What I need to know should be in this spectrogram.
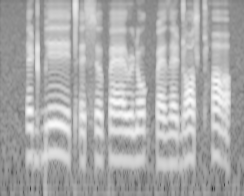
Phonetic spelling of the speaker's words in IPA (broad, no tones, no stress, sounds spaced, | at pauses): ɛ ɖ ɡ͡b eː tʼ ɛ s œ p æː ɹ ɳ ɔ k͡p æ ð æ ɖ ɔ sˤ ʈʰ ɑ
